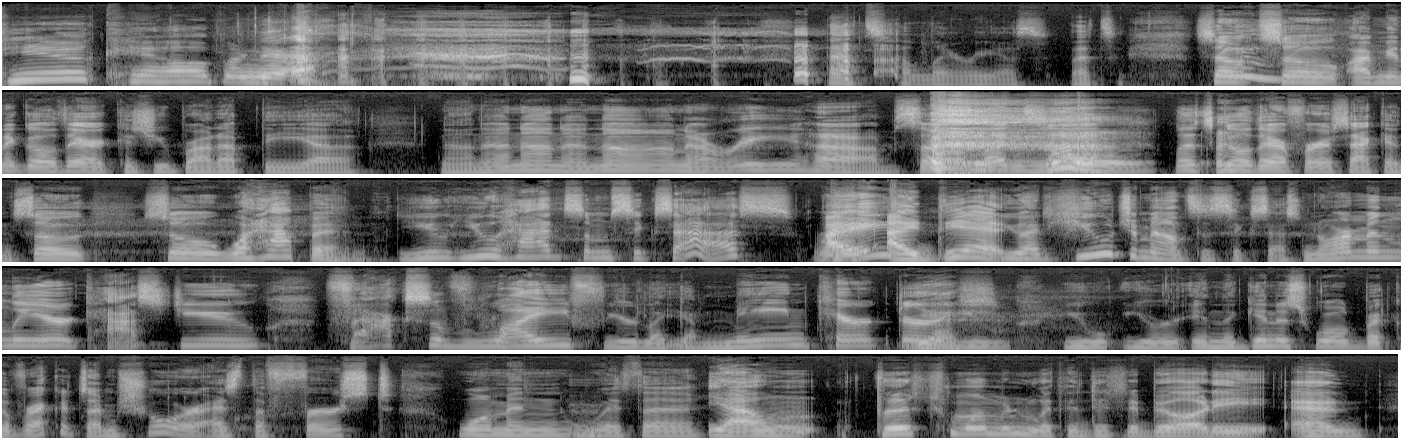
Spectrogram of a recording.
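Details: Adult woman speaking; normal speech.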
